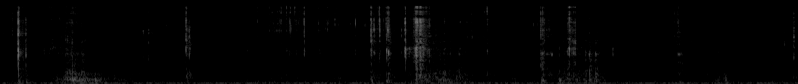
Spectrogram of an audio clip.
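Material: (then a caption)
Soap. A utility knife blade slices and scrapes thin layers off a small, solid blue-and-white striped bar of soap held in the palm. Quiet, crisp, bright shaving and scraping bursts come in irregular strokes, each cutting off sharply with almost no ring, separated by near-silence.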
